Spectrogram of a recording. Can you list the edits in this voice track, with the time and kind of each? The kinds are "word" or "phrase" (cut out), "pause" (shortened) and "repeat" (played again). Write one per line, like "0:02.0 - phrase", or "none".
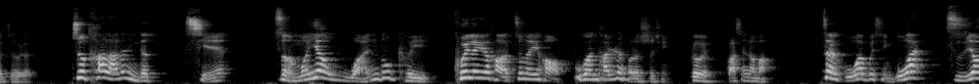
0:04.4 - pause
0:06.8 - pause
